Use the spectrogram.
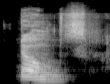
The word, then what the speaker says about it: tombs: were to carry away the old tombs नहीं, pronunciation ध्यान से, tombs they had seen lately at the abbey।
